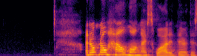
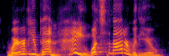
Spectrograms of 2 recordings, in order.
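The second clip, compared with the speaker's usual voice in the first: higher, urgent big brother voice; alarmed brother finding the boy soaked; big brother Caleb, worried, pitched up; older brother Caleb startled; 6 semitones higher than usual. A narrator's reading.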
